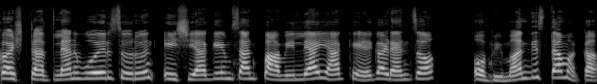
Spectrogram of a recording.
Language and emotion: Goan Konkani, happy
